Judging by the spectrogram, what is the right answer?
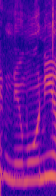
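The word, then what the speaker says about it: pneumonia: जब बचपन में मुझे निमोनिया हुआ और मुझे यह पता चला कि निमोनिया की स्पेलिंग एन से नहीं पी से शुरू होती है। कहते हैं पी साइलेंट है।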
